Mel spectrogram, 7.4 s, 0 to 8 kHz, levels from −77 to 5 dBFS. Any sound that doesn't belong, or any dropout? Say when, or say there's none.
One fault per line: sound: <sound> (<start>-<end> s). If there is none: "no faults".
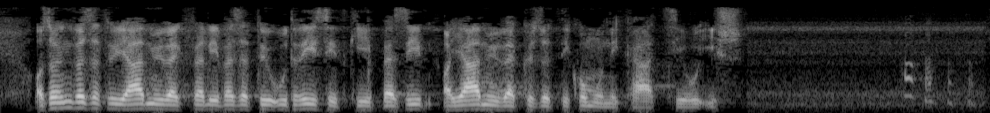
sound: laugh (6.7-7.3 s)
